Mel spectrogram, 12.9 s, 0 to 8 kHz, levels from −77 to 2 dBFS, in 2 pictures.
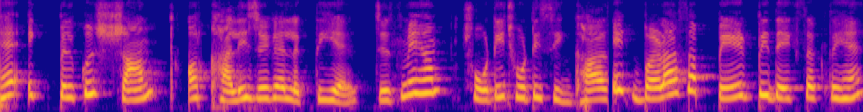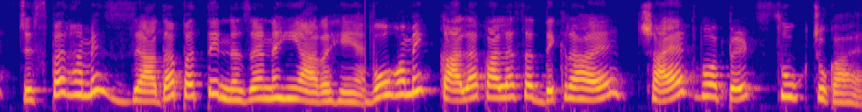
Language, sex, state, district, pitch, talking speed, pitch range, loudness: Hindi, female, Maharashtra, Aurangabad, 275 Hz, 200 wpm, 240-340 Hz, -13 LUFS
